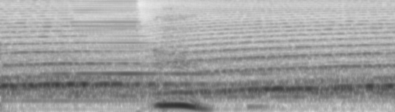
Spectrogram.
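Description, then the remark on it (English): A loud electronic alarm blares steadily, its harsh, buzzing tone sustained throughout with a brief wavering whoop in the middle, insistent with no voices present. “could you kill the alarms?”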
